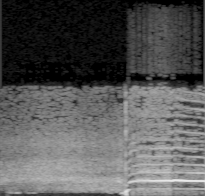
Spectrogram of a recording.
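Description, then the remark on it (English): A large group of voices shouts a prayer together in a loud, continuous roar, then one strained voice rises above the crowd into a long, sustained high cry. “Brothers, shout it louder than the sisters.”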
